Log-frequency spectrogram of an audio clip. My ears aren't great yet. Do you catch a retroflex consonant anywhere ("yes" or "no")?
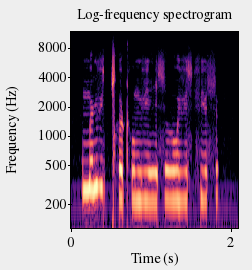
yes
